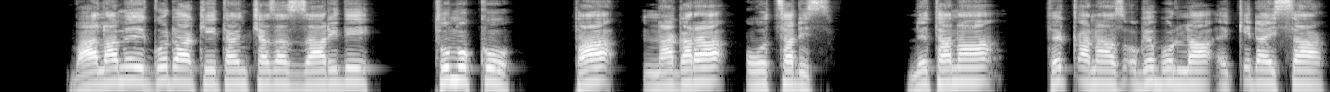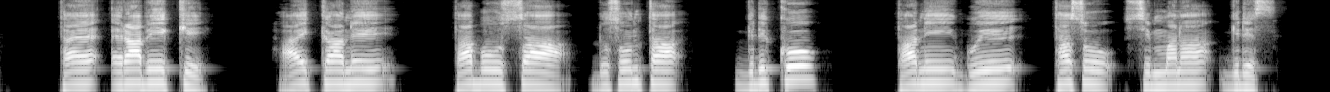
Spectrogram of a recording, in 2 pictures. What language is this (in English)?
Gamo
